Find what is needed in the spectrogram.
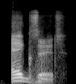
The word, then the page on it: exit: British English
